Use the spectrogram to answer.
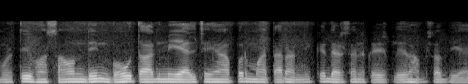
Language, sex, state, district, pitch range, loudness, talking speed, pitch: Maithili, male, Bihar, Supaul, 110-120 Hz, -18 LUFS, 270 wpm, 115 Hz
